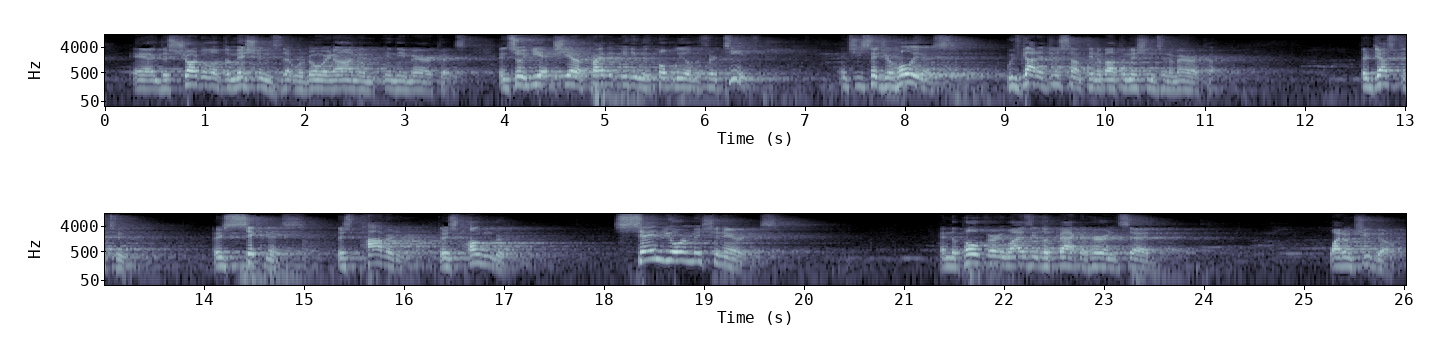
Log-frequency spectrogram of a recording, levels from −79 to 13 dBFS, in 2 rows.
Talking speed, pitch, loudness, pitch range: 155 wpm, 185 Hz, -17 LUFS, 155-235 Hz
